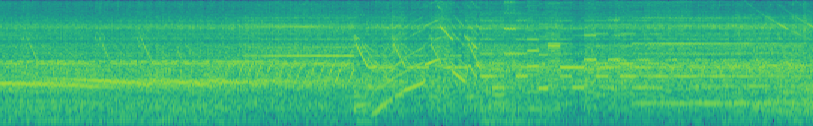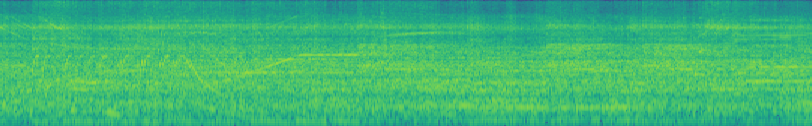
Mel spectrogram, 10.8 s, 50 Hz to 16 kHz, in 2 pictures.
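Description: Warau Salesman 3 pachislot machine playing its bonus-zone electronic music, thickly layered with chiming effects. Quick up-and-down pitch sweeps come a little over two seconds in, and a rising sweep comes around seven seconds in.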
